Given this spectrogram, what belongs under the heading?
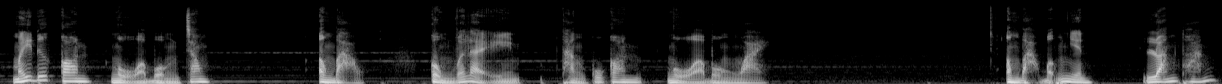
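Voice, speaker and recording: A man's voice: lowish voice, darkish tone, dry recording. A man narrating a ghost story in a dramatic, scripted way. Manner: dramatic, swooping storytelling delivery. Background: faint background music.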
